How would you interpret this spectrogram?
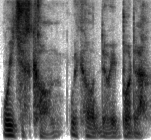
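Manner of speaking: soft, low, giving-up murmur; retold plea, voice sinking away quietly; defeated plea. Frightened monks telling the Buddha they can't meditate there, defeated plea.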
